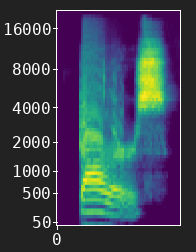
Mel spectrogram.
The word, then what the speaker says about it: dollars: Dollars, dollars. So not dollars or dollars or whatever. It's two syllables, dollars. Accent is on the first syllable.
